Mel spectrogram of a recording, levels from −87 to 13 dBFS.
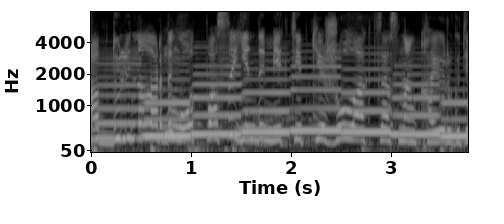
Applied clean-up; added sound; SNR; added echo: none; Wind instrument, woodwind instrument; -3 dB; none.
